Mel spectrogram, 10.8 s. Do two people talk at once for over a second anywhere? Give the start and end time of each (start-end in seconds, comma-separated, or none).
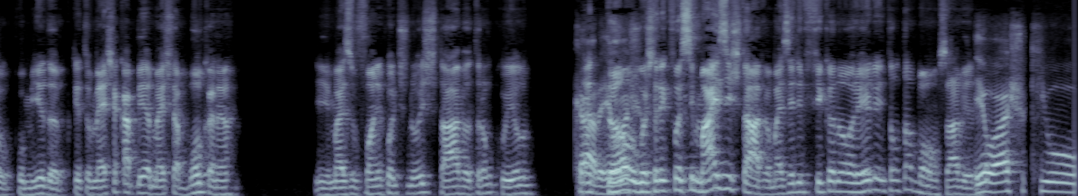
5.8-7.2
